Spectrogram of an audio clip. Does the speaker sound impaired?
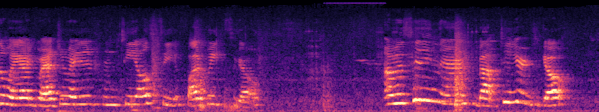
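Yes: cerebral palsy, mild; present from birth, nurses spent 2 to 3 minutes reviving at birth, foot drop, slow movement; slightly slurred, harder to understand when excited and faster, easy to understand, took much work.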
